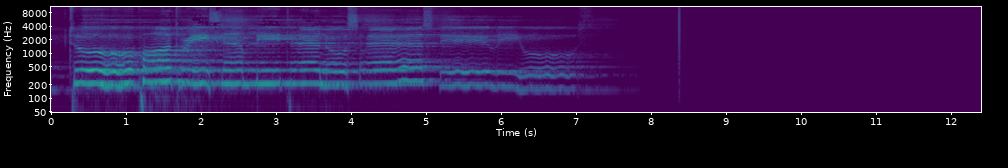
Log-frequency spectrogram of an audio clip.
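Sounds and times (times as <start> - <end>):
hymn: 0.0 - 7.6.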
